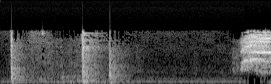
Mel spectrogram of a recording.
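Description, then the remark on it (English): Several heavy knocks or thuds sound over a low hum, then after a quiet stretch a loud, shrill woman's scream bursts out at the very end and is cut off. “Why'd you scream?”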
